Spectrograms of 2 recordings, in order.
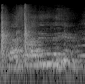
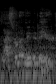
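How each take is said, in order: First: Said in the usual way. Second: Low, very soft aside; hushed, low-pitched coach's answer; quiet retold reply. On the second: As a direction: say it privately, almost to yourself. Coach's private reply, first take.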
